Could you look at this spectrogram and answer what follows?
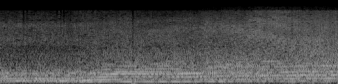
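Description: Drag racing car launching hard down a no-prep strip, a loud sustained engine roar with rising harmonic tones as it pulls away, continuous and close throughout.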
